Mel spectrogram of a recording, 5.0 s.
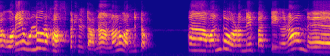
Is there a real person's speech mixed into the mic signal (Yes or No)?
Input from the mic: No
